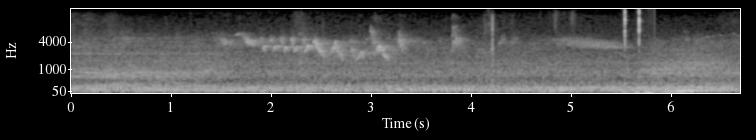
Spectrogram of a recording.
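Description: A small bird chirping a quick run of short falling notes about two seconds in, over a steady low background rumble, with a few sharp clicks near the end.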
